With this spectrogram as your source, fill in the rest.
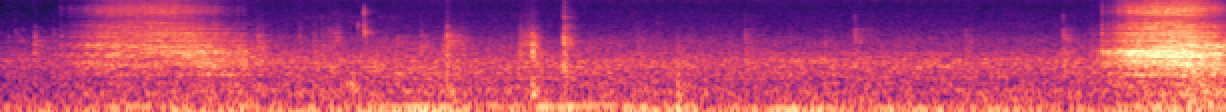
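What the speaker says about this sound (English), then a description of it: "I'm just going to draw this planks on this side now" Pencil drawing plank lines across card for a model beach hut, a soft continuous scratchy rubbing close up, with brief louder strokes at the start and end.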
